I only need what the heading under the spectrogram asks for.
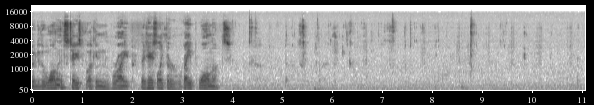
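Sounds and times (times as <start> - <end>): faint chewing: 4.3 - 11.0.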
